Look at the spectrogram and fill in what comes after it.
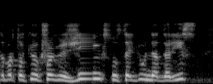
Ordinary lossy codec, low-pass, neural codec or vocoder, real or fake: AAC, 64 kbps; 7.2 kHz; none; real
